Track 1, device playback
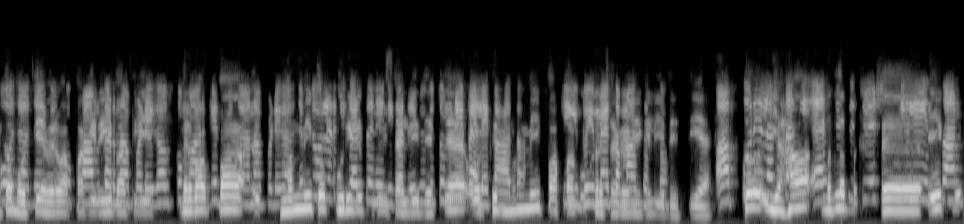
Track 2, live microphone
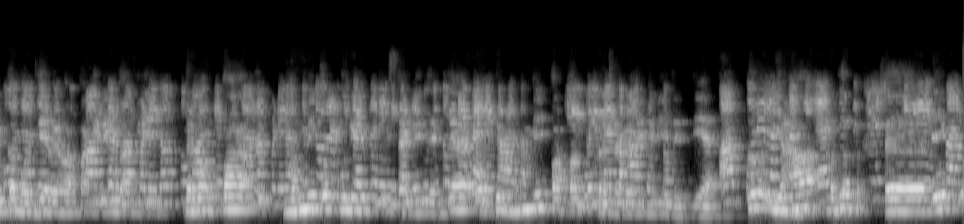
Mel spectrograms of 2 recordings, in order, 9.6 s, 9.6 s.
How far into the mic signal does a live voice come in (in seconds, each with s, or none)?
none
